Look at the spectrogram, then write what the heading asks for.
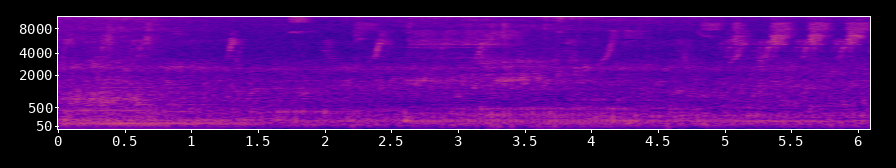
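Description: A small bird perched on a car's side mirror gives a scattered series of short, high chirps.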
